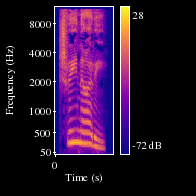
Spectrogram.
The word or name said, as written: ಶ್ರೀನಾರಿ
